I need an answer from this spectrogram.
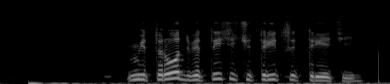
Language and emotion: Russian, neutral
